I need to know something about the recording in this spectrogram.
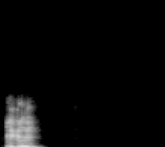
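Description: A man briefly clears his throat, a short two-part voiced sound lasting about half a second, after which the sound cuts off to silence.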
